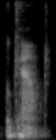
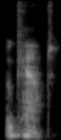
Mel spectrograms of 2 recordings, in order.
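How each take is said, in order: First: The first vowel is reduced almost to nothing. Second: The first vowel is reduced almost to nothing.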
